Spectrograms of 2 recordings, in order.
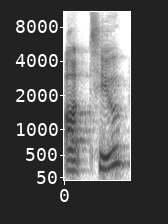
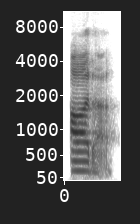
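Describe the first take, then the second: First: The T is said as a clear T. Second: The T is a quick flap like D. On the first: "we can say ought to" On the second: "this double T here becomes a flap T, which sounds like a D sound"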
